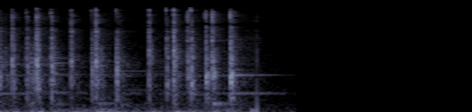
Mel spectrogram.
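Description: Computer keyboard keystrokes typing a password, ending on the Enter key, in a quick run of clicks that stops abruptly a little over a second in.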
